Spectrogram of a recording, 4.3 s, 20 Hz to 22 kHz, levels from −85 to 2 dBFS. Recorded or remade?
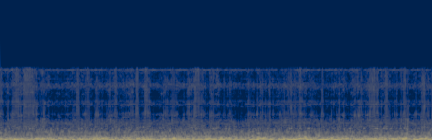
remade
